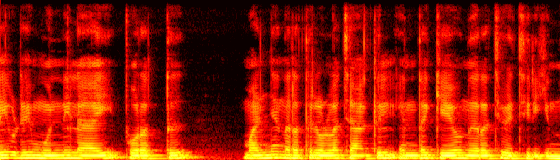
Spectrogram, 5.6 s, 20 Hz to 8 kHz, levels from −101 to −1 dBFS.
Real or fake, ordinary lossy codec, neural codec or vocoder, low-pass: real; none; none; none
